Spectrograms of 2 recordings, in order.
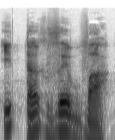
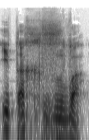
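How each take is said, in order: First: A vowel is said between the z and v. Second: Three consonants are said in a row with no vowel. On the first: The speaker calls it right. "я как бы разбавляю 3 согласных звука гласным звуком" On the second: The speaker calls it wrong. "сокращая гласный звук, то у меня 3 согласных звука подряд получится"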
